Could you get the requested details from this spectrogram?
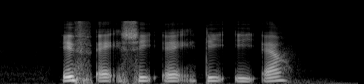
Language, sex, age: Danish, male, 35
